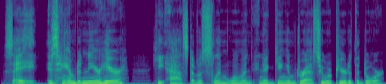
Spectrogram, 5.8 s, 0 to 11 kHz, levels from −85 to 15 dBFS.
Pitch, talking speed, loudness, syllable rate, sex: 130 Hz, 205 wpm, -17 LUFS, 5.3 syllables/s, male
